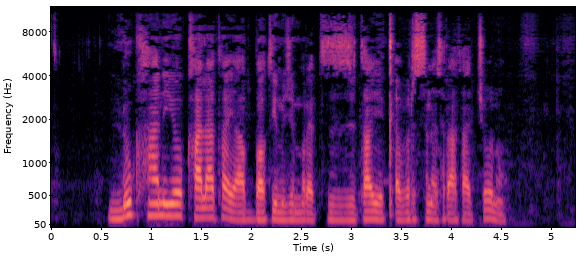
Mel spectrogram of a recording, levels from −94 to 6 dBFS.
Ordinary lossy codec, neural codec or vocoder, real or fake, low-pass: MP3, 64 kbps; none; real; 10.8 kHz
